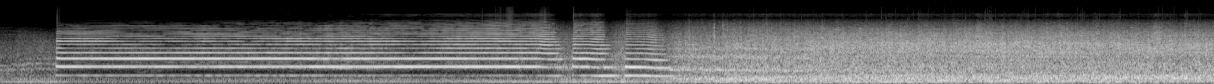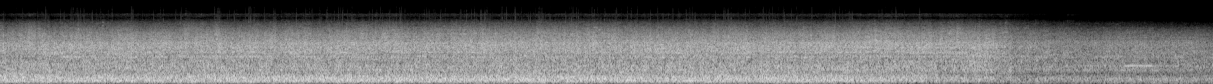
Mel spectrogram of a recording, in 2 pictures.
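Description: GEU-40 diesel locomotive sounding its multi-tone horn in a long blast that breaks into short toots and drops in pitch as it passes. Then the loud rush and rumble of the express's coaches running through the station, easing off near the end as the train draws away.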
